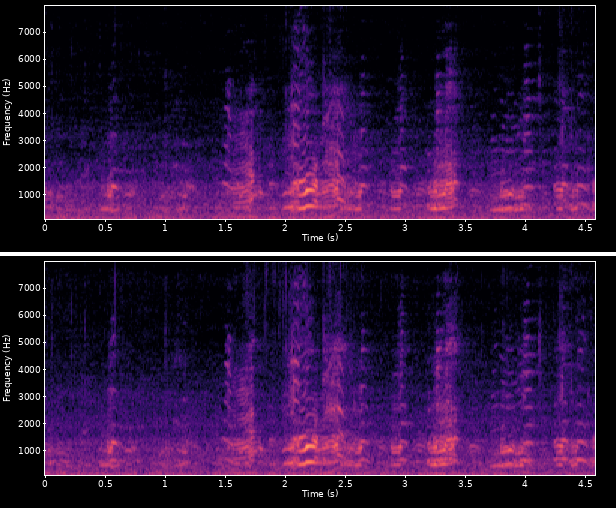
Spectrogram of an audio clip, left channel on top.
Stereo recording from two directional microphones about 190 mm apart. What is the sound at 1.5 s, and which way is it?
Goose, 15° left (ahead or behind).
